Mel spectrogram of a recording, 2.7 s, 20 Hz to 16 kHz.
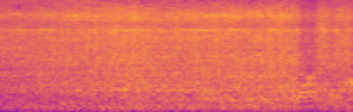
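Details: Chevrolet S10 hunting truck, warmed up to temperature with the thermostat expected open: quiet, steady idle with an even note and no squeal or rattle. The engine sounds healthy.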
